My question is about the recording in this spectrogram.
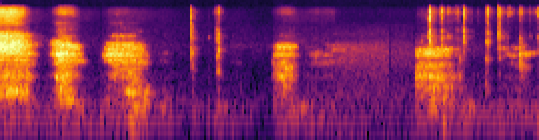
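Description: Computer keyboard keys being pressed: a few separate keystrokes, then a quick run of typing near the end. There are breathy exhales in the first second.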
